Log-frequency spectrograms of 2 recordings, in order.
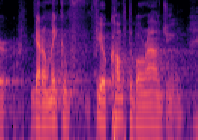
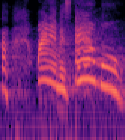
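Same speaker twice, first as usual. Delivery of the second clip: very high, slow, puppet-like Elmo voice; slower than usual. Retold or imitated. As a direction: squeak it out like the red Muppet. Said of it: "I'm like Elmo".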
